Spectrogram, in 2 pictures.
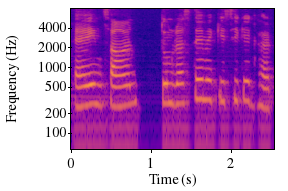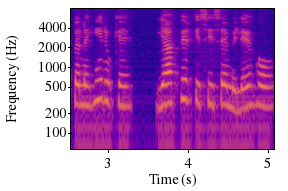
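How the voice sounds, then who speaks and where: A woman's voice: sits high, fairly even intonation, moderate pace, soft background music, lightly acted. A woman voicing a stern, commanding fairy in a cartoon moral story. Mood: questioning.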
